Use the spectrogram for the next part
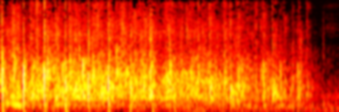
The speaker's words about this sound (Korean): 우리 자신의 부모님들을 포함해서 여기 계신 어르신들, 그리고 우리 주위에 계시는 우리 할아버지, 할머니들에게 감사하는 마음으로 우리 한번 박수 한번 쳐드리겠습니다.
